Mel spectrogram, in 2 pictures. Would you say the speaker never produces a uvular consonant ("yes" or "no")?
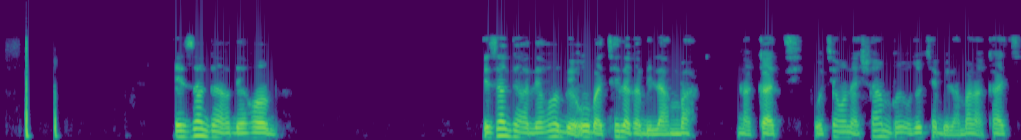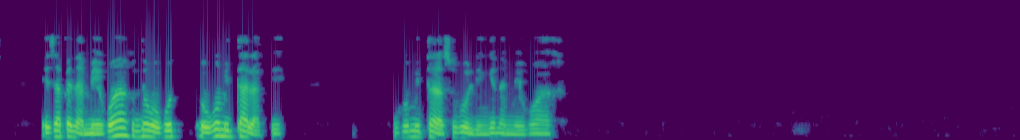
no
